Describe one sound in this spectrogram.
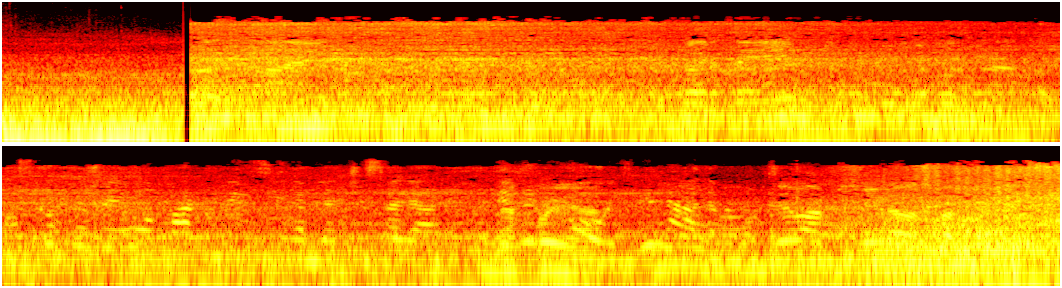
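A car engine hums from inside a moving car.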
